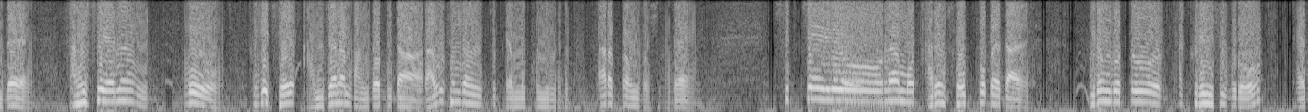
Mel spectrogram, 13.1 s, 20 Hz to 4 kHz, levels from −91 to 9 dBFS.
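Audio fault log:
throughout, mu-law and A-law mixed up: the speech was coded as G.711 mu-law but decoded as A-law, so every sample lands on the wrong step of the curve. Some levels come out too loud and others too soft, which gives that harsh, gritty distortion. The near-silent samples get pushed well above zero, so the pauses fill with noise. The 8 kHz telephone format itself, with nothing above 4 kHz, comes through as you'd expect.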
